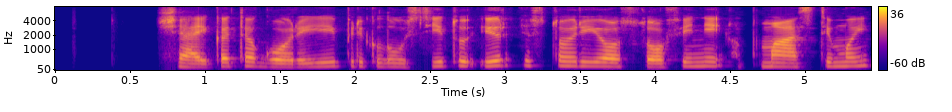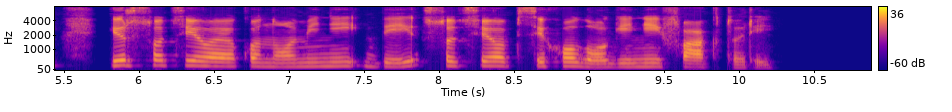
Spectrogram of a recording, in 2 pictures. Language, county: Lithuanian, Vilnius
